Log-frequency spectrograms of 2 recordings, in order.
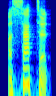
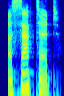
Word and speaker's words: accepted: When we add ed to accept, we're gonna pronounce it as accepted, accepted.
